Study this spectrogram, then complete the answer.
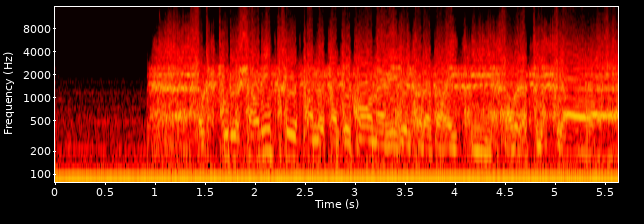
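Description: Another small plane's propeller engine buzzes loudly close by.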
